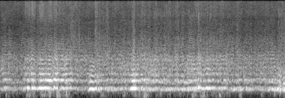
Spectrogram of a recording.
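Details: Continuous droning hum of many honey bees within the hive, layered harmonic buzz wavering gently in pitch with soft pulses of louder wingbeat noise.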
